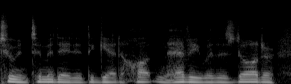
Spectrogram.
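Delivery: ordinary delivery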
